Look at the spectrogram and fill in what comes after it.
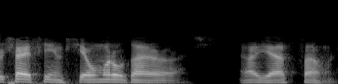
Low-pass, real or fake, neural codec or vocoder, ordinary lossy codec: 3.6 kHz; fake; codec, 16 kHz, 2 kbps, FunCodec, trained on LibriTTS, 25 frames a second; MP3, 24 kbps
